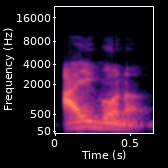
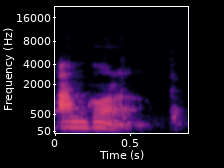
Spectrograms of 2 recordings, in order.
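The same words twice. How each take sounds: First: I gonna, no m after I; teacher shows the learners' mistake; wrong form. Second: I'm gonna with a clear m sound; teacher models the right I'm gonna; correct form. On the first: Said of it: "ना कि". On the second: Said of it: "एम इस तरह लगाओ". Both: Shown as a demonstration.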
